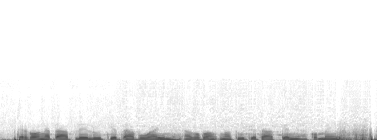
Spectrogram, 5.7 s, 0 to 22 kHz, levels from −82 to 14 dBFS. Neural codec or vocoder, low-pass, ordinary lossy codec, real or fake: none; 9.9 kHz; Opus, 16 kbps; real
